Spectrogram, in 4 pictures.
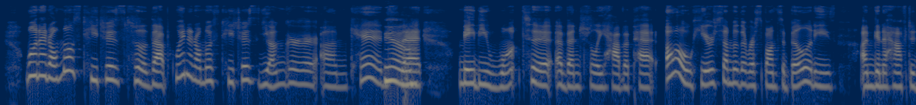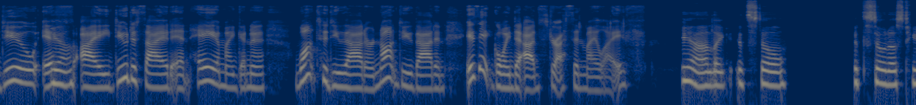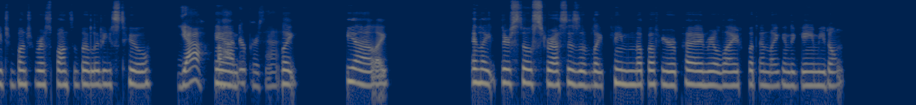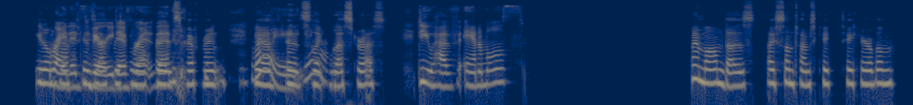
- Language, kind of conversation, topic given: English, unstructured, How do video games help relieve stress?
- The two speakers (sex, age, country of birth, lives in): female, 25-29, United States, United States; female, 30-34, United States, United States
- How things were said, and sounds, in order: stressed: "Oh"; other background noise; chuckle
